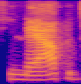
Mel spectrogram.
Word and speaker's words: Knapp: We have the amazing Paige Knapp. Did I even say your name? – Yep, you did. – Silent K. Correctly.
